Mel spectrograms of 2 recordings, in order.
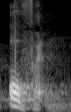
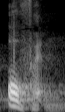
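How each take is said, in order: First: The t sound is left silent. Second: The same.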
